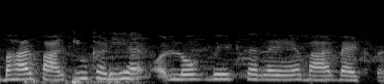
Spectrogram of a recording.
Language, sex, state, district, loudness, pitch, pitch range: Hindi, female, Uttar Pradesh, Ghazipur, -25 LUFS, 230 Hz, 210-250 Hz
